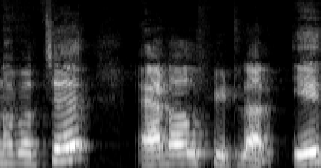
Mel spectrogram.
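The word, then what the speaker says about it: Adolf: একটা বই Hitler অ্যাডফল্ফ Hitler নাম শুনে নাই এডলভ বলি না আমরা একচুয়ালি উচ্চারণ হবে হচ্ছে অডলফ হিটলার এই যে এডফল্ফ হিটলার তিনি কি করেছিলেন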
